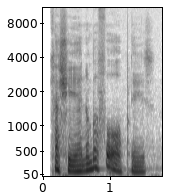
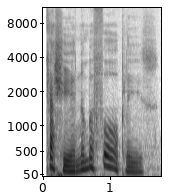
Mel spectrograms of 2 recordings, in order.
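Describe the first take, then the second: First: A flatter repeat of the announcer call, fading on please; bank desk announcer again. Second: Mock announcer call, rising then dropping on please; bank desk announcer. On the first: Pretend. Repeating the call to the queue, lighter mock announcer. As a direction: repeat the call more offhand. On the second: To an imaginary queue, a mock bank desk announcer call. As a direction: call the next customer like a tannoy. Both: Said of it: "a bank desk announcer".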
